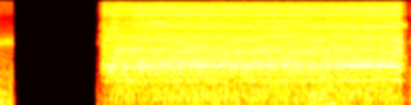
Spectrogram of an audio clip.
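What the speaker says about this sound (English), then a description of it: "let's heat emboss those smaller flowers as well" Heat gun blowing steadily to emboss stamped flowers on a handmade card, a loud continuous whoosh that starts abruptly after a second of silence and runs unbroken to the end.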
